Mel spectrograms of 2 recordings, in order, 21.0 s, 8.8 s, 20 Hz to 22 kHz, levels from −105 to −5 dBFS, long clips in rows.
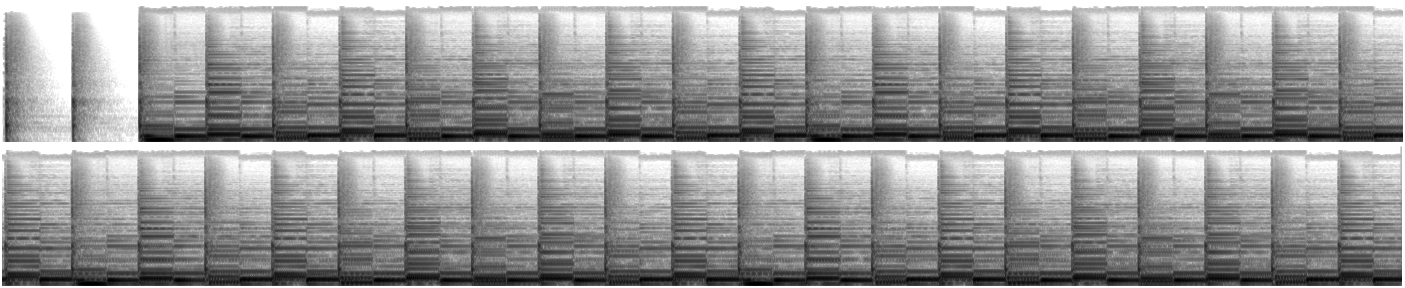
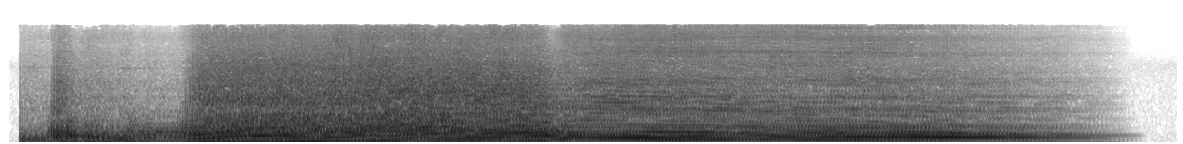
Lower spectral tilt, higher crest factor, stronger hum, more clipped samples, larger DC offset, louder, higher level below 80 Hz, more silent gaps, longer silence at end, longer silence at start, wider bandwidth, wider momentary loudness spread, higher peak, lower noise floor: first, -8 dB/octave vs -6 dB/octave; about the same, 12 dB vs 12 dB; neither; neither; neither; first, -12 LUFS vs -19 LUFS; second, -40 dBFS vs -30 dBFS; neither; second, 0 s vs 0.6 s; second, 0 s vs 0.15 s; second, 10 kHz vs 11.5 kHz; second, 4 LU vs 9 LU; first, 0 dBFS vs -6 dBFS; second, -34 dBFS vs -59 dBFS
